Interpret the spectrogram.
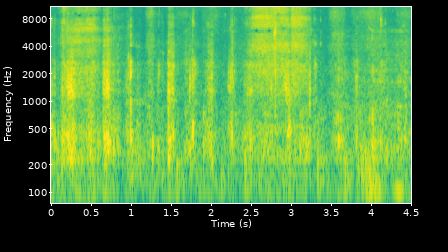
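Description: Crunching and chewing of crisp butter coconut biscuits, heard as a run of faint, irregular short crunches.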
